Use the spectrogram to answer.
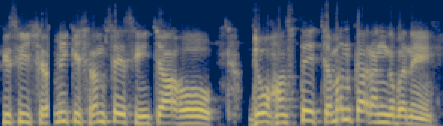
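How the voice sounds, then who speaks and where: A man reads his poem at a poetry gathering held over the phone. The call audio sounds dull and lo-fi, and his voice sits a little high. He delivers each couplet slowly and in a measured way, saying every line twice. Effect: heard over a phone or online call line. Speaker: poet reciting at an online poetry gathering. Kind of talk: slow sung-spoken Hindi poetry recitation.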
